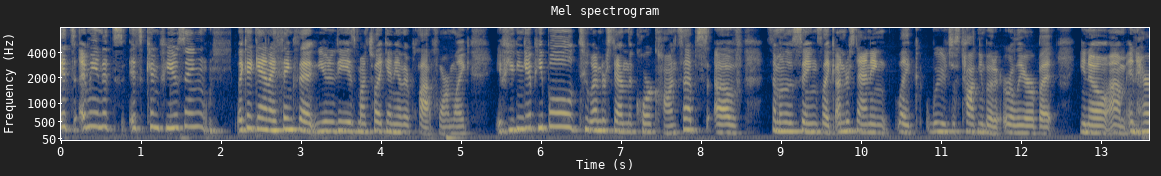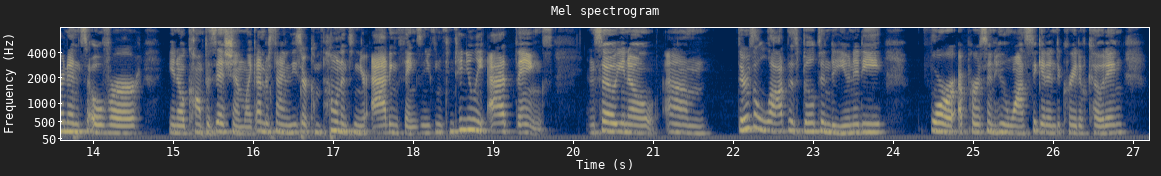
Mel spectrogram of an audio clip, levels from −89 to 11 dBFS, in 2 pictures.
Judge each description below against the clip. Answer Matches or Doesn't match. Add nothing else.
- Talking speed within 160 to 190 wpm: Doesn't match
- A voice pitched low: Doesn't match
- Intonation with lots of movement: Doesn't match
